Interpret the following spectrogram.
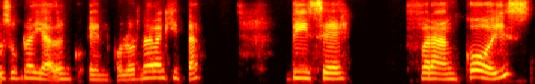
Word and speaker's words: François: Dice Francois, en francés se pronuncia François, coma, príncipe de Joinville,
